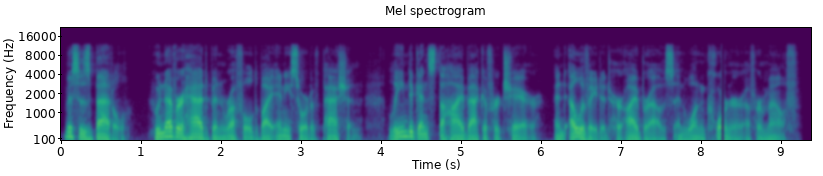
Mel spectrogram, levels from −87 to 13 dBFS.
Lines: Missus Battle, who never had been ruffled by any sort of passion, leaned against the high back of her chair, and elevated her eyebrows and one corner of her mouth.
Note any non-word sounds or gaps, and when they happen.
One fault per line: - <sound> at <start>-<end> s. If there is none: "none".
- dropout at 8.2-8.3 s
